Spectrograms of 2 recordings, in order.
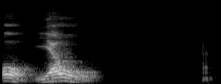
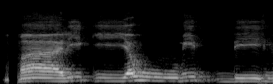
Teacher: Di sini ada wau sukun. Wau sukun ini dalam bahasa Arab bunyinya u bukan bunyi o. Nah, terkadang saya temukan itu bacanya o yau.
